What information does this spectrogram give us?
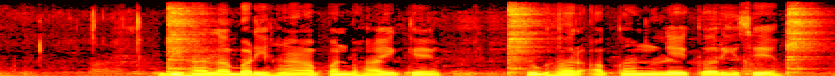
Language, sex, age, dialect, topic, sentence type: Chhattisgarhi, male, 56-60, Northern/Bhandar, banking, statement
